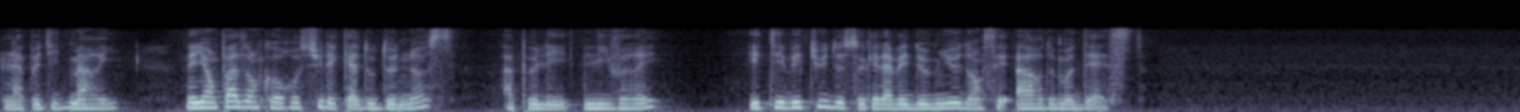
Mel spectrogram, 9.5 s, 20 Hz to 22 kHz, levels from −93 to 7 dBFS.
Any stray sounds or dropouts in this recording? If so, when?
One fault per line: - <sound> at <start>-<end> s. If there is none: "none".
none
